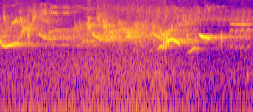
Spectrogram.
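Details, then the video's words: Several birds singing together outdoors, with high thin whistled slurs and rising notes over a steady, busy twittering chorus. "birds singing"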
